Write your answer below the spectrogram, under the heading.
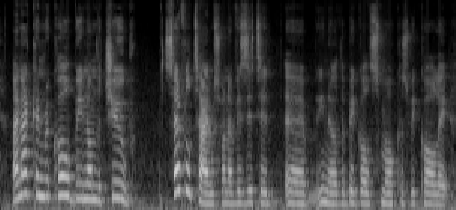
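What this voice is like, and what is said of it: Northern English accent. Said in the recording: “I'm from the north, as you can probably hear from my accent. I'm from Sheffield originally.”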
